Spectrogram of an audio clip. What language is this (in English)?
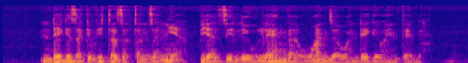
Swahili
